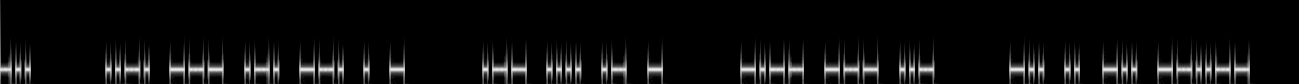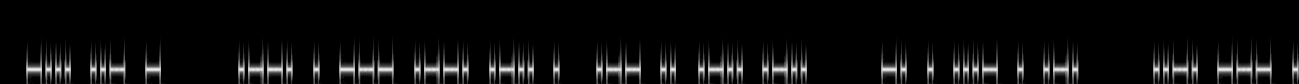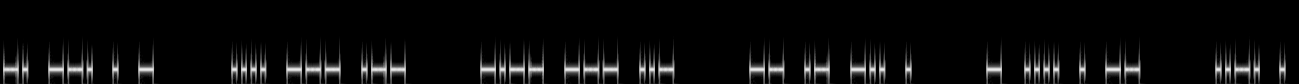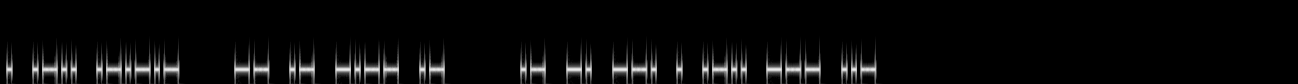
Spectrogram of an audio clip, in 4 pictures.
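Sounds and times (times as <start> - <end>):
morse code beeps: 0.0 - 0.4, 1.1 - 4.1, 4.8 - 6.7, 7.4 - 9.4, 10.1 - 12.6, 13.3 - 14.7, 15.4 - 21.2, 21.8 - 23.9, 24.5 - 27.6, 28.3 - 30.1, 30.8 - 32.8, 33.5 - 35.2, 35.8 - 37.5, 38.1 - 43.5, 44.2 - 47.8.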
